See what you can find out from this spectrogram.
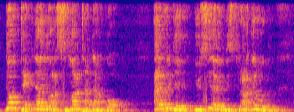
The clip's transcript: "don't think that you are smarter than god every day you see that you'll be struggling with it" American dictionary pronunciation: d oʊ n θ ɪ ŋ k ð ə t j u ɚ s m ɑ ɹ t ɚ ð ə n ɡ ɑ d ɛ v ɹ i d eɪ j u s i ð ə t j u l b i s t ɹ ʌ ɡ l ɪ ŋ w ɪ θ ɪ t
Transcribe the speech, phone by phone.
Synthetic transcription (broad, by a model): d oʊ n t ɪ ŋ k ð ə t j u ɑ s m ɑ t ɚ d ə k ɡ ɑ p ɛ v ɹ i d eɪ j u s i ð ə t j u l b i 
